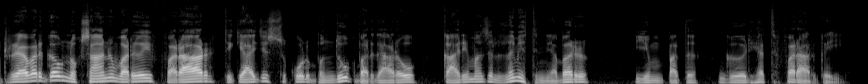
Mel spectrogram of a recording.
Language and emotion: Kashmiri, neutral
